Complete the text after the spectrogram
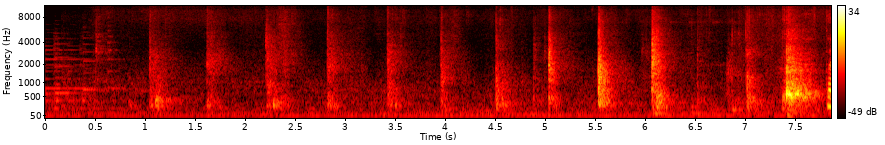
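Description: Footsteps click down stairs at a steady pace.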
